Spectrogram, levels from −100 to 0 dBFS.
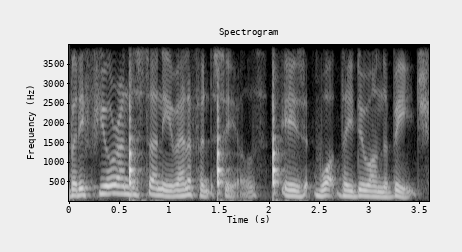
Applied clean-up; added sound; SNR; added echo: none; Tap; -1 dB; none.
